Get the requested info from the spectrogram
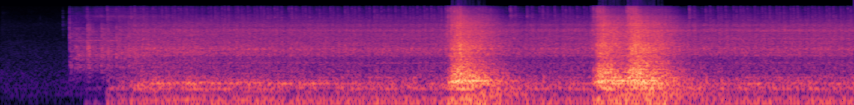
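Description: Ducati Monster's V-twin engine cuts in suddenly about a second in and idles with a steady, lumpy beat. It is revved twice, briefly in the middle and then longer.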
